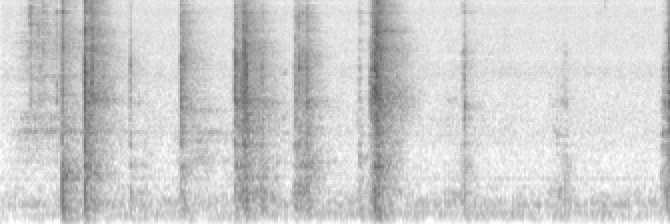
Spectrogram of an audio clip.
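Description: Small toy cars knocking and clacking against a tabletop as a toddler handles them: about eight or nine sharp, irregular knocks.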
